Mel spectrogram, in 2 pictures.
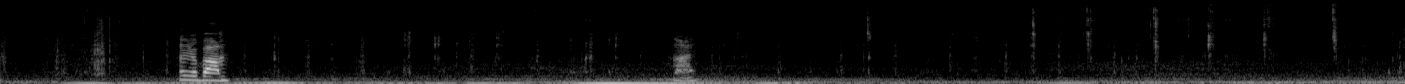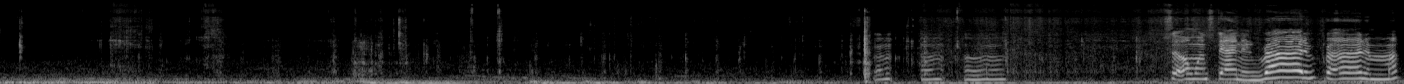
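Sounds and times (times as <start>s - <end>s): crunching and chewing food: 0.0s - 28.0s
rustling: 23.2s - 27.4s.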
